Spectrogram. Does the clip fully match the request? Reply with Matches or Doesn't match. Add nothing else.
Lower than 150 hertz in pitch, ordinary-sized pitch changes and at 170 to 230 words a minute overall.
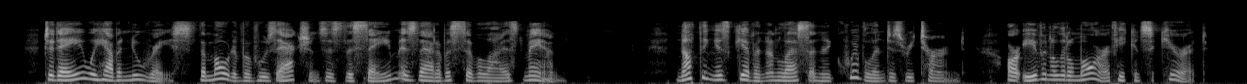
Doesn't match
